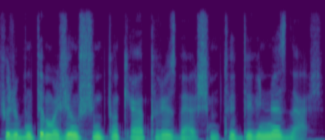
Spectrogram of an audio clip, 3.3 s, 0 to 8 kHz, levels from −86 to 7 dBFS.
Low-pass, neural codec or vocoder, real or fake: 7.2 kHz; autoencoder, 22.05 kHz, a latent of 192 numbers a frame, VITS, trained on many speakers; fake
